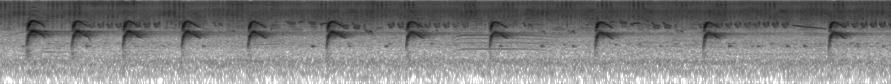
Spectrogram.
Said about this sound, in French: Nous sommes les sentinelles de la montagne. Nous voyons tout et nous sifflons au moindre danger. C'est vrai, les marmottes sifflent pour annoncer un danger. Un renard, un homme, un aigle. Mais elles sifflent aussi pour le plaisir, comme ça.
